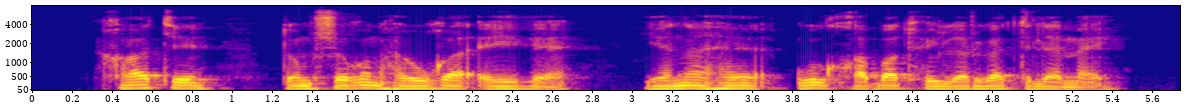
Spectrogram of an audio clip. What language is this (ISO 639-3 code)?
bak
